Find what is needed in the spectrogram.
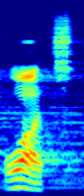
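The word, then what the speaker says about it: watch: हो रहा है, क्योंकि आपको ध्यान रखना है TCH जब भी रहेगा ना, तो टी का उच्चारण यानी कि साइलेंट हो जाएगा।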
